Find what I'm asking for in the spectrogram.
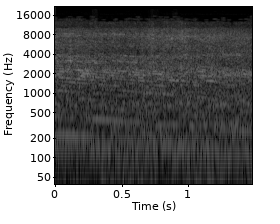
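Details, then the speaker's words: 100cc racing kart during a race: engine holds a steady high, strained howl with no load because the drive chain has come off. "you hear that high-pitched sound that's not good i suspect that my chain is popped off"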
